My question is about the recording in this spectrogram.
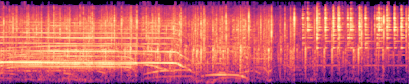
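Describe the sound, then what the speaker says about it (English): A school crowd applauds and cheers for the St. Joseph Catholic School homecoming court at a homecoming football game, with dense clapping, shrill whoops and shouted voices rising over the noise, and sharper scattered claps carrying on to the end. "Let's give them a big round of applause."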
